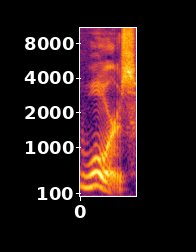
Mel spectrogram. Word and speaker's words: wars: the world wars world wars wars is another tough one wars or it's more of a or sound not a are war not like car war or just like I wore some clothes World War I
